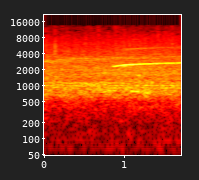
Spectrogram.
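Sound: stadium crowd cheering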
